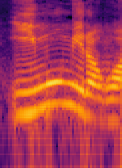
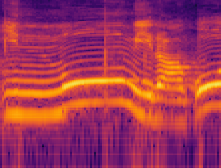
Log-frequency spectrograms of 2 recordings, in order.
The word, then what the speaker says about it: 잇몸: 이몸이라고 하나요? 그렇죠. 이몸이라고 안 합니다. 잇몸이라고 하죠. 자, 잇몸이라고 했을 때 자, 발음에 이번엔 뭐가 들어가나요? 발음에 니은이 추가됐죠?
